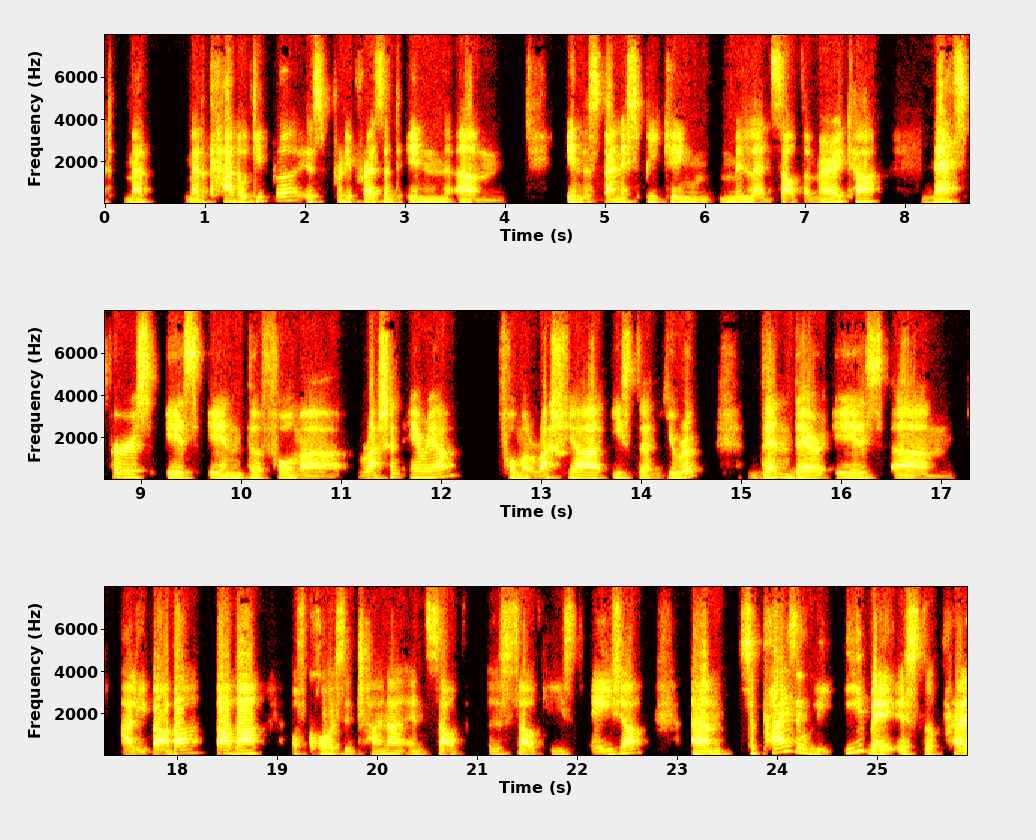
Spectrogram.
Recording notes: This is again the audio rip from our Google Hangout. This time it did not work out as good, as we expected, but we will work on the quality.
